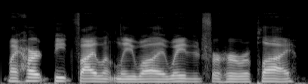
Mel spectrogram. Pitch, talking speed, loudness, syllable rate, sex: 135 Hz, 195 wpm, -18 LUFS, 5.2 syllables/s, male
